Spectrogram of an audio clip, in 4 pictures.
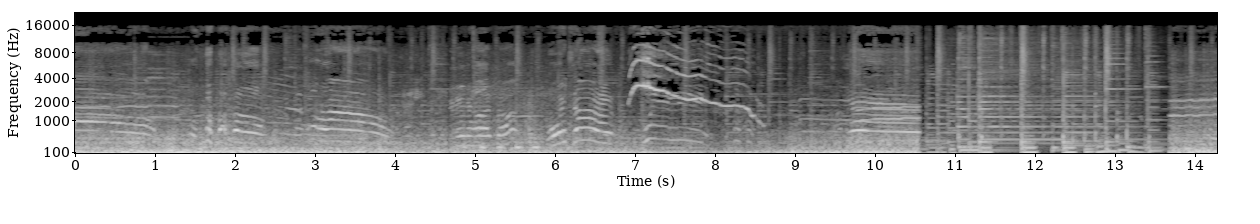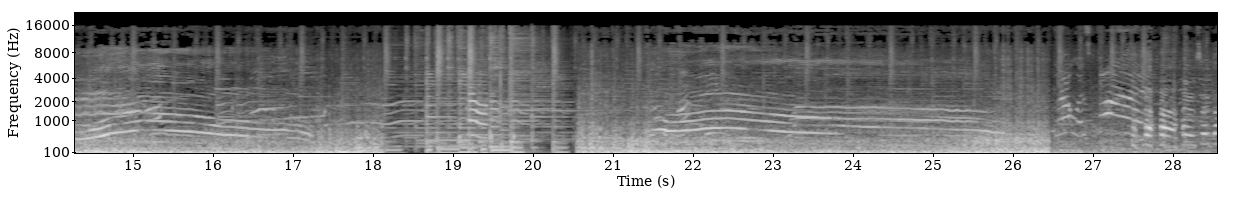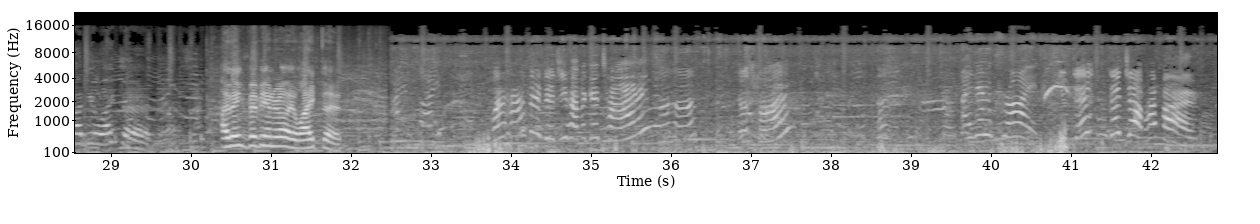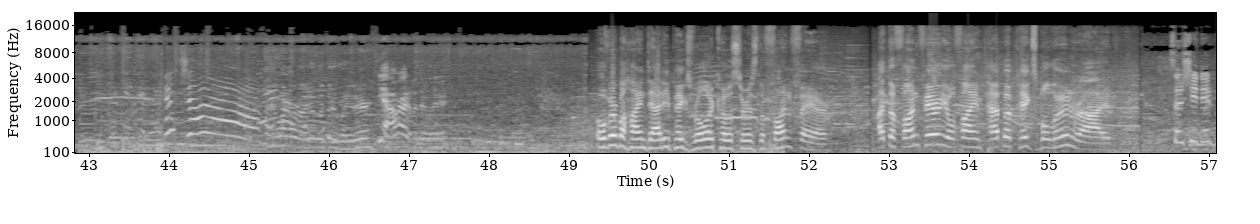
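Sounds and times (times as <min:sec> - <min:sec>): wind on microphone: 0:00.0 - 0:10.6, 0:13.7 - 0:18.4, 0:20.5 - 0:27.3, 0:33.2 - 0:35.6, 0:38.5 - 0:41.5
roller coaster train rumbling: 0:00.0 - 0:11.5, 0:13.6 - 0:28.4
roller coaster rumbling: 0:00.0 - 0:28.5, 0:29.6 - 0:57.0
riders screaming excitedly: 0:06.9 - 0:10.6, 0:13.9 - 0:18.2, 0:21.5 - 0:26.1
child's drawn-out cry: 0:13.7 - 0:17.2, 0:21.6 - 0:25.9.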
